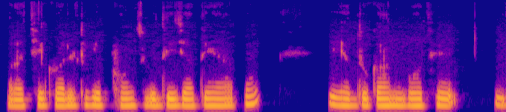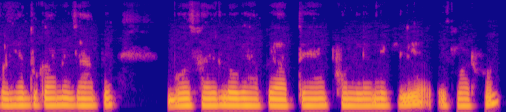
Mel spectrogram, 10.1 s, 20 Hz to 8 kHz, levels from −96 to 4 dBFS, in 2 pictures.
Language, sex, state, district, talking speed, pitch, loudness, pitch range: Hindi, male, Bihar, Jahanabad, 200 wpm, 140 Hz, -18 LUFS, 135-140 Hz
